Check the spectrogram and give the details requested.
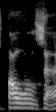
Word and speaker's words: Bowzler: It's Bowzler. If you think of B-O-W-L, bowl, then Zer. There are here some unusual pronunciations from various people, but just think of bowl, sir, and that's it.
